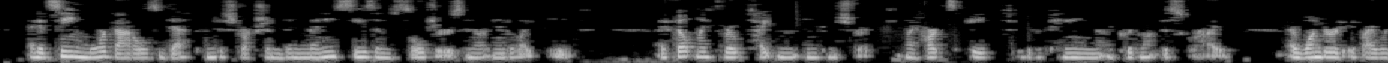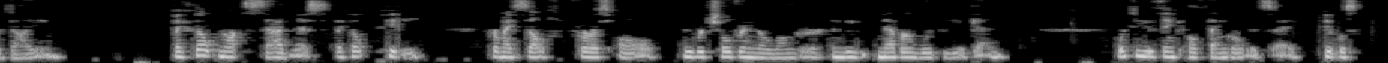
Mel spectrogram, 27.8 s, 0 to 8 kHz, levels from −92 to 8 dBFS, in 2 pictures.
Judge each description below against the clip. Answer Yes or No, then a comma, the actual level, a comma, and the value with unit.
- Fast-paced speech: No, average, 155 wpm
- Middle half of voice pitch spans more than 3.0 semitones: No, average, 2.7 semitones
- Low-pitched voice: No, high, 195 Hz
